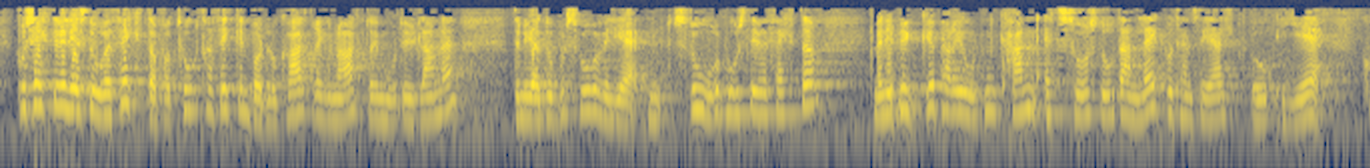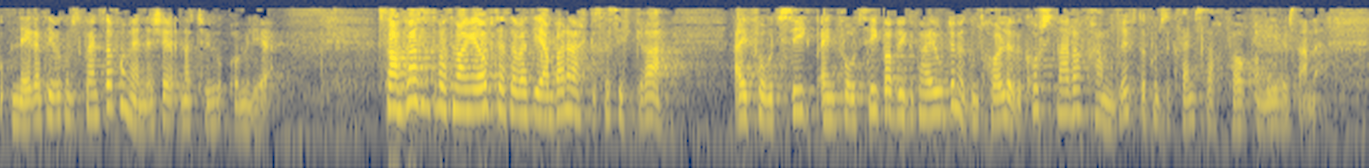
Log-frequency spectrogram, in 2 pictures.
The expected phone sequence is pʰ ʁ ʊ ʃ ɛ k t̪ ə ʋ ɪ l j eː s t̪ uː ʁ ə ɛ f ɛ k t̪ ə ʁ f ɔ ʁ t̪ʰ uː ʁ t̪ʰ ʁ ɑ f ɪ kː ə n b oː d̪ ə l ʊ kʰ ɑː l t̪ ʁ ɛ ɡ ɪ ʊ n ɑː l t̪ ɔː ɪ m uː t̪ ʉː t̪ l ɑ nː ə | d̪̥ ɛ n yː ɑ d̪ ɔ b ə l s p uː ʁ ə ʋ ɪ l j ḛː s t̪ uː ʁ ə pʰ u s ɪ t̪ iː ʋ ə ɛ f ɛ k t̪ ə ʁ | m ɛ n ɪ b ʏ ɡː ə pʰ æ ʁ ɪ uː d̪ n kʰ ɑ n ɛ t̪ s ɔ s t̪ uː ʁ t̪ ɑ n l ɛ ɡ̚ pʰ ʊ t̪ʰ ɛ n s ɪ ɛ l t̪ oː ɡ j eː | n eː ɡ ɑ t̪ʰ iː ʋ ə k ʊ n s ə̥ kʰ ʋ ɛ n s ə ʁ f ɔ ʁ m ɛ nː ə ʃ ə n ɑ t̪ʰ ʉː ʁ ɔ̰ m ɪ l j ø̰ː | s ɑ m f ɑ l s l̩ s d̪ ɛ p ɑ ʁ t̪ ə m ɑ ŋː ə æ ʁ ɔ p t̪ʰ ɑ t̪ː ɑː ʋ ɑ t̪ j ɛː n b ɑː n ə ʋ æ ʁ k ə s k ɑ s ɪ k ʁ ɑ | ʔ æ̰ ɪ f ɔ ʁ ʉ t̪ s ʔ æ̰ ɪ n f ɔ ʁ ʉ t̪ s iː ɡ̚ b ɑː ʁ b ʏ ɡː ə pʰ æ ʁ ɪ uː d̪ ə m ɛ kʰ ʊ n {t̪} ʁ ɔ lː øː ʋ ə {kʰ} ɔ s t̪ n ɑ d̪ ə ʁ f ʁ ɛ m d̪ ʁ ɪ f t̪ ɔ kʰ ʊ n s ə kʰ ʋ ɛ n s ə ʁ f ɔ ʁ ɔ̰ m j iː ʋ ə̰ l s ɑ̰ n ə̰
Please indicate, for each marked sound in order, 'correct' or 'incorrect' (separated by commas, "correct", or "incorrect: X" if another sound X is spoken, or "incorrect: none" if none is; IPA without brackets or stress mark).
incorrect: t̪ʰ, correct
